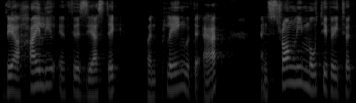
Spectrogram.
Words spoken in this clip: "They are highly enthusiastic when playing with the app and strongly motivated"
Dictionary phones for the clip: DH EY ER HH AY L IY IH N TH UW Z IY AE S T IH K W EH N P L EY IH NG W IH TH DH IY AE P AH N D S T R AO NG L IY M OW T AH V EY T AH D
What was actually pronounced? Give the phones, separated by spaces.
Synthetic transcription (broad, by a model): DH EY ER HH AY L IY IH N TH UW Z IY AE S T IH K W EH N P L EY IH NG W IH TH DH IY AE P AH N S T R AO NG L IY M OW T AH V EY T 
